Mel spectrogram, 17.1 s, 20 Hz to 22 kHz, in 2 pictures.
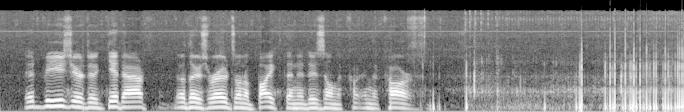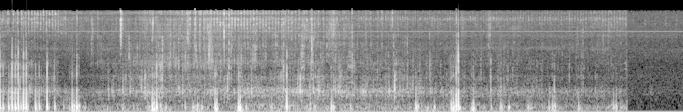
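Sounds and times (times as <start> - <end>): steady hiss: 0.0 - 17.0
footsteps on gravel: 5.1 - 16.4.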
